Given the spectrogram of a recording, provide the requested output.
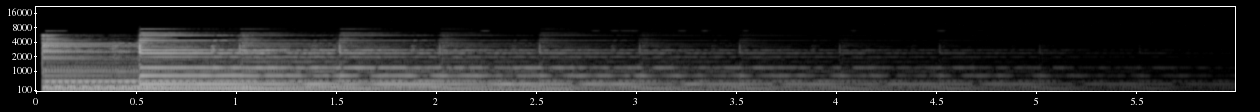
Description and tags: Amin9 Guitar chord 120bpm
Amin9 chord with reverb and delay
ambient, chord, delay, guitar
